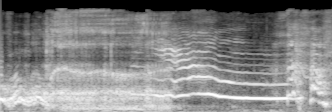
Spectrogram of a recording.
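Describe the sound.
A person loudly imitates a cat with one long, drawn-out meow, the voice wavering and then sliding downward before ending abruptly.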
